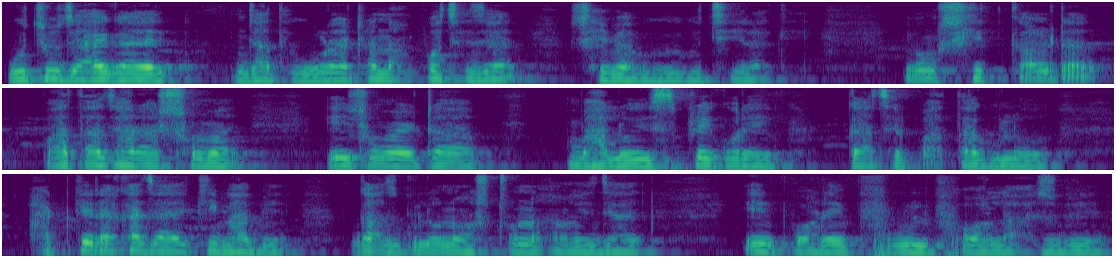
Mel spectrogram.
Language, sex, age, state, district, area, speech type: Bengali, female, 60+, West Bengal, South 24 Parganas, rural, spontaneous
